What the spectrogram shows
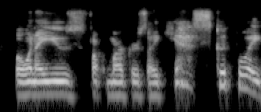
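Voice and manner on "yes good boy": high-pitched, excited, bright and upbeat. Like someone thrilled that their dog just did exactly the right thing, pitching the voice up high and bright to reward it. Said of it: "it's firm".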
